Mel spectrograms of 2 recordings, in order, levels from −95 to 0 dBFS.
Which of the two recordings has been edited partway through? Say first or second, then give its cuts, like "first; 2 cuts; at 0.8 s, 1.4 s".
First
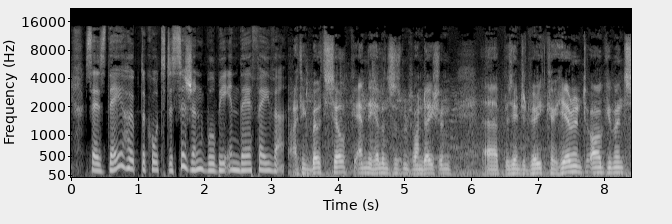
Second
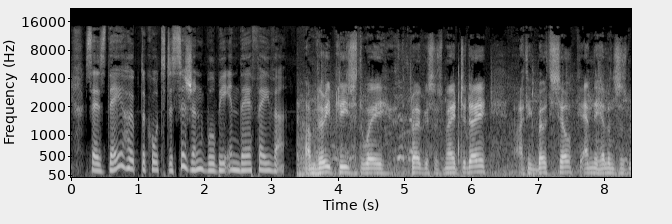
first; 1 cut; at 3.2 s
